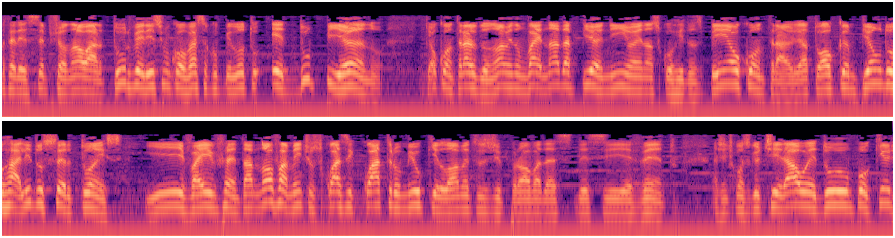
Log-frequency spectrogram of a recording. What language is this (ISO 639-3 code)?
por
